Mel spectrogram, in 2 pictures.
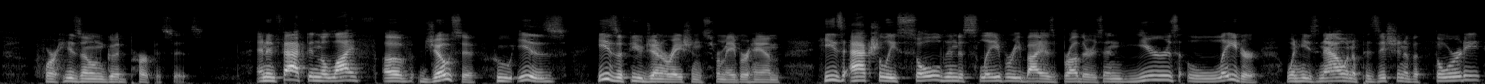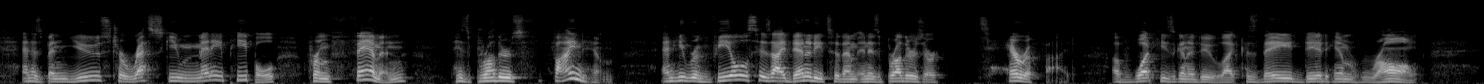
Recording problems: none

